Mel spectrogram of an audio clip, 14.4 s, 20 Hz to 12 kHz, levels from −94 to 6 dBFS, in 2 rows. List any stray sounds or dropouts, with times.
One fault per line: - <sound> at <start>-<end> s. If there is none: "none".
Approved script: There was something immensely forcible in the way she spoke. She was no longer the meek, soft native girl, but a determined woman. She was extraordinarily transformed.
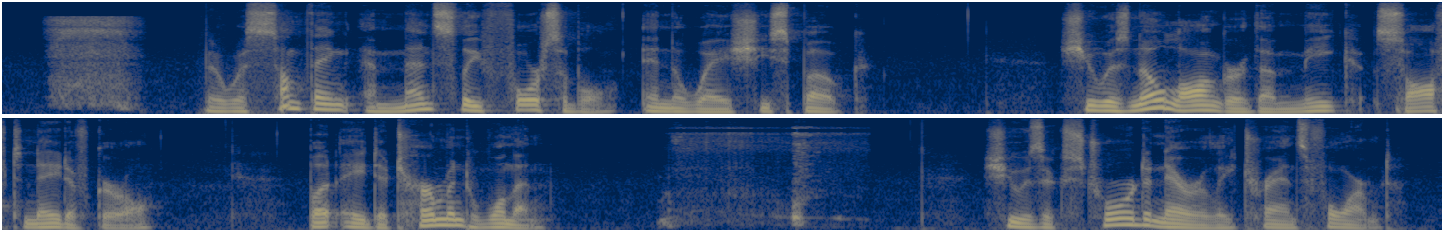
- sniff at 0.2-0.7 s
- sniff at 10.5-11.6 s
